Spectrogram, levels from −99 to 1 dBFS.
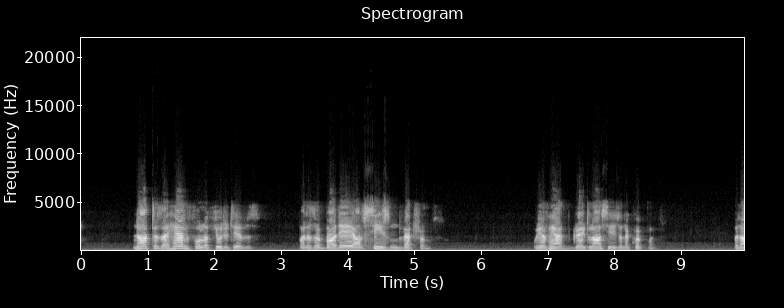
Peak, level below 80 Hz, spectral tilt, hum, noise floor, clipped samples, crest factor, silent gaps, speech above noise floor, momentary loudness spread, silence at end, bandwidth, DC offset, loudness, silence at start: -4 dBFS; -62 dBFS; -6.5 dB/octave; none; -60 dBFS; under 0.1%; 18 dB; none; 40 dB; 12 LU; 0 s; 6.8 kHz; 0.2%; -19 LUFS; 0.8 s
